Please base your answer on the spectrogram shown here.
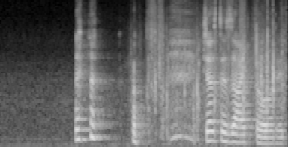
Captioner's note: chuckling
